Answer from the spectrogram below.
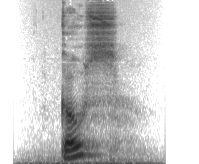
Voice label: "kos", Cow Creek; abalone shell

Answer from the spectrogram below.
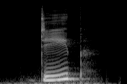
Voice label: "tiiph", camas

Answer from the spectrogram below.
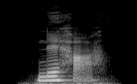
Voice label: "nixa", Cow Creek; mom

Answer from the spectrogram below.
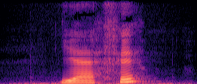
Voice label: "yeexi", Cow Creek; awl

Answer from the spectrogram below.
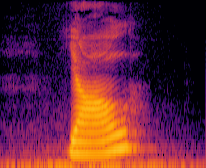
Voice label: "yaal", Cow Creek

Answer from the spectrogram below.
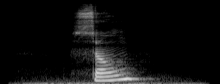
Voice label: "sowm", mountain

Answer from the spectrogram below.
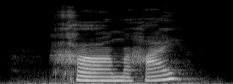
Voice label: "xaamahai", Cow Creek

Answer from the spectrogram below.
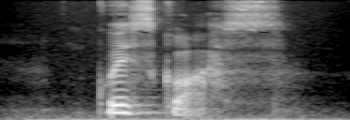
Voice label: "kwiskwas", Cow Creek; chipmunk

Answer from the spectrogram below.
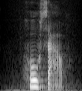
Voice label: "hosau", Cow Creek; growing-older

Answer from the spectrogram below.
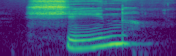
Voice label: "xiin", mucus

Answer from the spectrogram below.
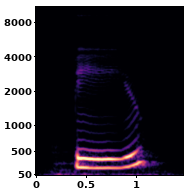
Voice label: "piiyu", grasshopper

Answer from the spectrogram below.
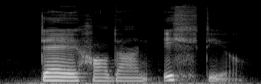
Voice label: "teehaltan-ixtiil", fifty

